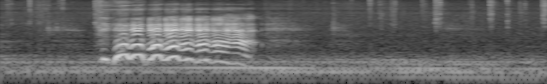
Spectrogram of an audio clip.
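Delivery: long real laugh fading out; drawn-out genuine laughter. Real, not acted. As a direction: keep laughing, slowly winding down. Laughs at zip tie gun.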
